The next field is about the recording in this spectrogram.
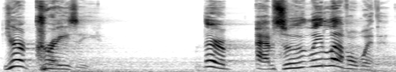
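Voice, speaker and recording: In an echoey hall with some hiss, a blustery middle-aged father acted by a man speaks in a high voice. He is bossy and blunt, a scoffing skeptic in a radio play. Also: sing-song, a little slow, full character voice. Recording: echoey hall, long reverb, background hiss.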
